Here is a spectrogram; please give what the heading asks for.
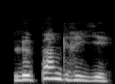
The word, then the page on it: le pain grille: frances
